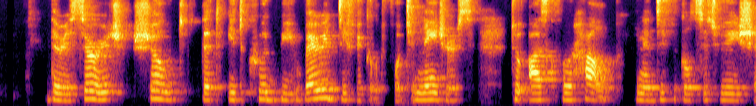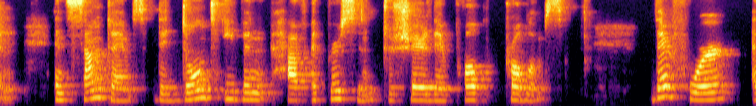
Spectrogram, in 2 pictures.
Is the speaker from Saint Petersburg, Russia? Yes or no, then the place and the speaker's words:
no; Moscow, Russia; English is a second language; I'm from Russia, from Moscow.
